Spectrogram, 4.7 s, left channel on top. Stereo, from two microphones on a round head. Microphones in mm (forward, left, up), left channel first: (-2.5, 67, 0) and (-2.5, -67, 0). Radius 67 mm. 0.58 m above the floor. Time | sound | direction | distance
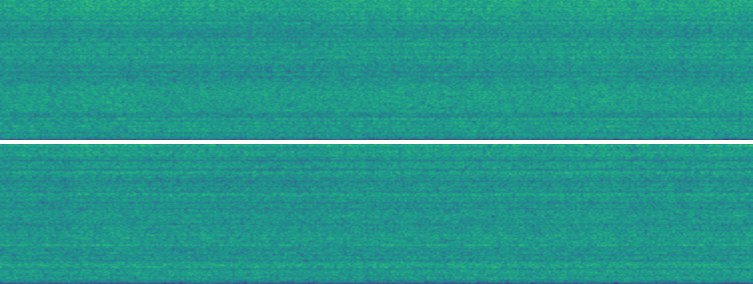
0.0 | running water | 20° left (ahead or behind) | 0.9 m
